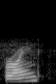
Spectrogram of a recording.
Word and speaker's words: Freund: Oh, I have great confidence in you, especially if you have a colleague who has some German background, because my surname is German. It's Freund, means friend, and, you know, Dr. Sigmund Freud, I guess, would be a good parallel to get the vowels out.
